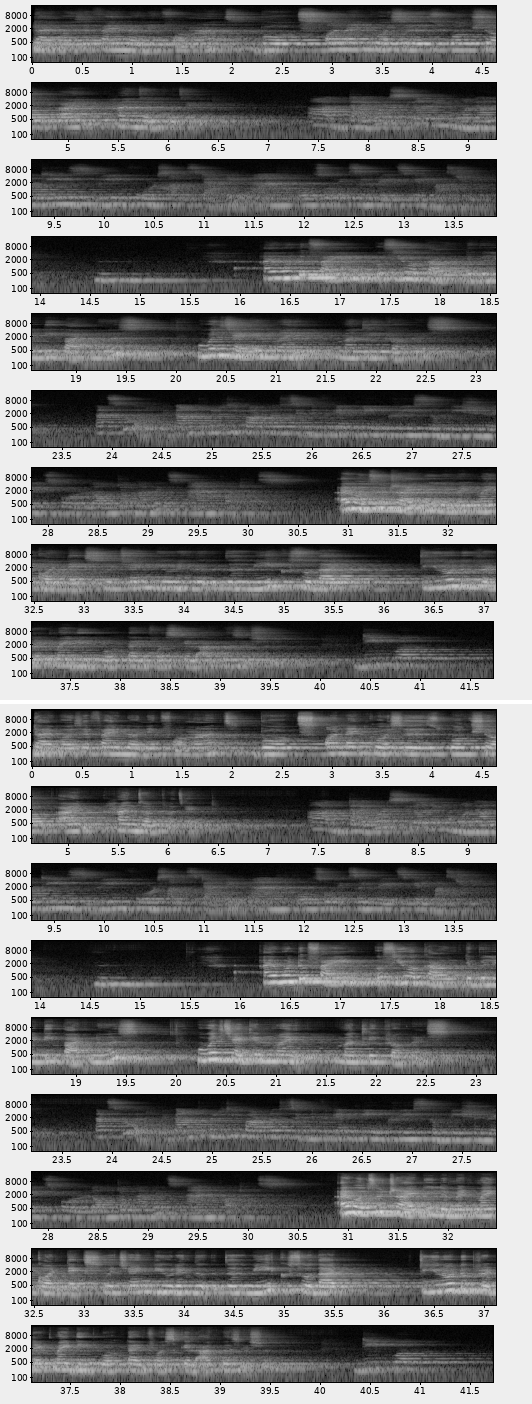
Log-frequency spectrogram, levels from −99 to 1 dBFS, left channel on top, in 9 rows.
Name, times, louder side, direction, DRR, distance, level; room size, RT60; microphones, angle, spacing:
voice 1, 0.0-6.3 14.5-15.2 16.2-19.6 20.2-22.7 30.9-35.7 36.4-39.6, right 3 dB, 75° right, 7 dB, 0.5 m, -30 dB
voice 2, 7.4-13.8 23.8-30.4 40.0-41.0, right 1 dB, 35° right, -5 dB, 0.7 m, -45 dB
6.3 x 5.4 x 4.3 m, 2.5 s
head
